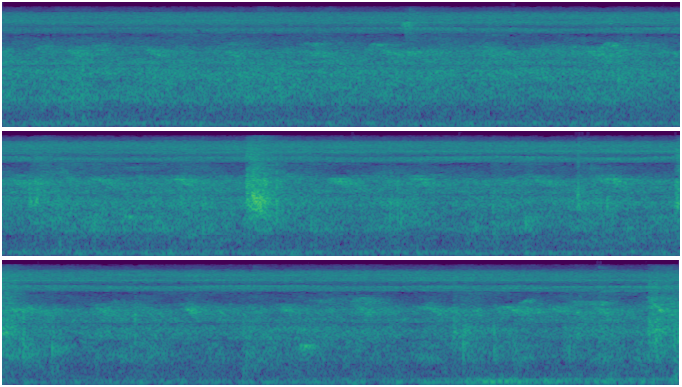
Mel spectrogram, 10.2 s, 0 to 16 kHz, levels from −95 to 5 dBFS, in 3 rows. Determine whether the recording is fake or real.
real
